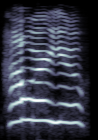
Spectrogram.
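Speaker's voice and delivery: very high, loud and slow how are you; slow drawn-out cat voice. Pretend. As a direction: stretch it out like a begging kitten. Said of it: "being like".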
